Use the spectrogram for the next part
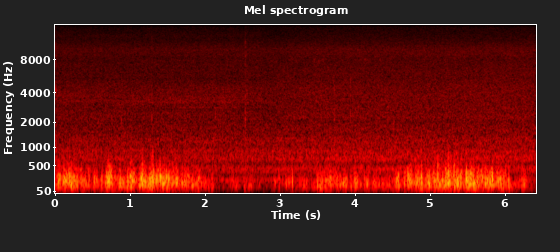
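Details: Swarming honey bees fill the air before settling on a branch to await relocation to a new home; a dense, low droning hum swells and fades in waves, with rustling and light wind.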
